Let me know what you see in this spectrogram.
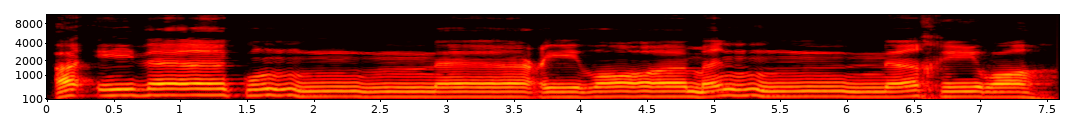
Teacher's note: ওয়াকফের সময় ওই গোলতাটা হা দ্বারা পরিবর্তন হয়ে যাবে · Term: হায়ের উচ্চারণ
